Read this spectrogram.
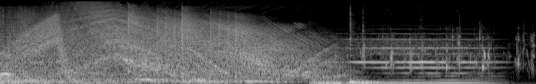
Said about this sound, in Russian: Ой, все статуи рухнули разом! И разбились! Вдребезги!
